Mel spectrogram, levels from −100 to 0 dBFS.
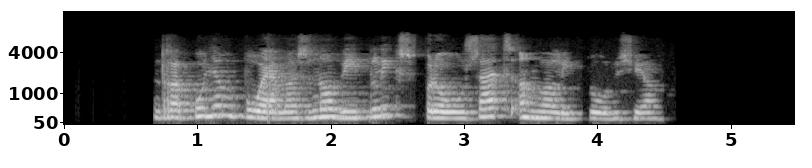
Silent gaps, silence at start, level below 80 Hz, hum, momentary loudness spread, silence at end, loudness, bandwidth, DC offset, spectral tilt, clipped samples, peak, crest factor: none; 0.7 s; -66 dBFS; none; 9 LU; 1 s; -21 LUFS; 7.4 kHz; under 0.1%; -6 dB/octave; under 0.1%; -4 dBFS; 18 dB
